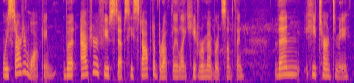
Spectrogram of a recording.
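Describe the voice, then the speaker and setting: A woman narrating first-person fiction aloud in a soft ASMR reading style, with deliberate, expressive storytelling. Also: mid-range voice, vocal fry.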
